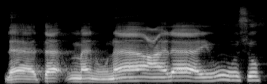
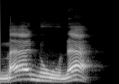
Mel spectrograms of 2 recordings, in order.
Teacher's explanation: Ma jelas, nunya cepat dan suaranya lebih rendah, kemudian ngegas, nanya jelas lagi. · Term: ikhtilas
